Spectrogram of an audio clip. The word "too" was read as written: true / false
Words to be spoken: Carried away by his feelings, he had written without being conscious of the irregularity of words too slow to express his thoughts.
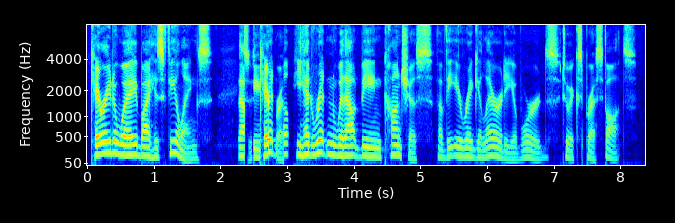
false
